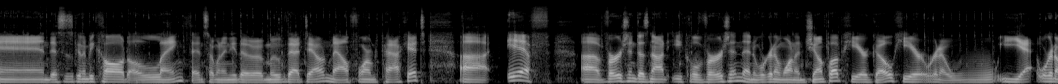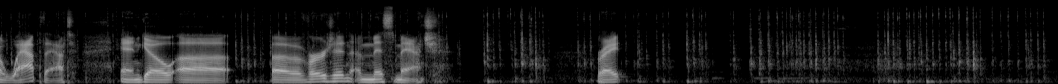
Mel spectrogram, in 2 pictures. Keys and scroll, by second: 0.0-21.1 typing.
